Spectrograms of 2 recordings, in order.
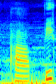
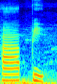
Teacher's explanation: Terdapat 2 alofon, yakni I tinggi atas depan tak bundar dan I tinggi bawah depan tak bundar. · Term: fonem I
